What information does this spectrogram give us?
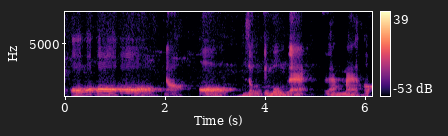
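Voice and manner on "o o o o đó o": loud, high "o" crows; rooster crowing. Shown as a demonstration. Teacher helping learners find the vowel, rooster crow. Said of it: "tưởng tượng mình là con gà trống".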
